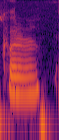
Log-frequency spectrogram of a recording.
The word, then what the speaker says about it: Cuarón: For Cold War, uh, Yorgos Lanthimos for The Favorite, Alfonso Cuarón for Roma, uh, Adam McKay for Vice. I, of course, said Alfonso Cuarón. Am I even saying that right? Yeah, Cuarón.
